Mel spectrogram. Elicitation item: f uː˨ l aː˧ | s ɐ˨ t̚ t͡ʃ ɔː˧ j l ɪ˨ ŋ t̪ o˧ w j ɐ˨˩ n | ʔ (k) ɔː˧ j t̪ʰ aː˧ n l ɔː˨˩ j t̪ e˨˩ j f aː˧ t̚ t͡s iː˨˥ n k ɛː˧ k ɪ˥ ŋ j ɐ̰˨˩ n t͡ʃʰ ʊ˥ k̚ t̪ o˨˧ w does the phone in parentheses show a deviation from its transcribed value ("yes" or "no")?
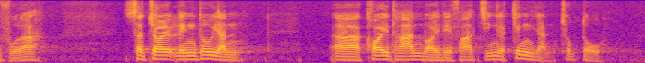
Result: yes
